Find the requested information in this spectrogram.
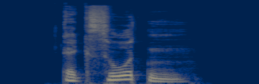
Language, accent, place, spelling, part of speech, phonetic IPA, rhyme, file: German, Germany, Berlin, Exoten, noun, [ɛˈksoːtn̩], -oːtn̩, De-Exoten.ogg
- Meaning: 1. genitive singular of Exot 2. plural of Exot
